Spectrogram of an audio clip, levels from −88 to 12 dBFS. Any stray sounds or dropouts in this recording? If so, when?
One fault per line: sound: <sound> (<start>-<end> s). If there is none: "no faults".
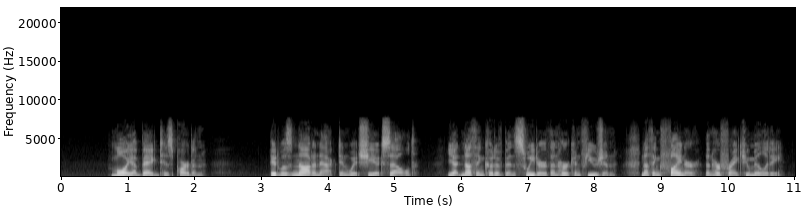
no faults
